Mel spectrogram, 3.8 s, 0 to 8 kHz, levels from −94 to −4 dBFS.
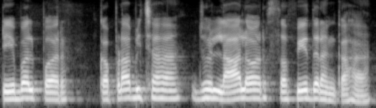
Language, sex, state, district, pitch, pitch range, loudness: Hindi, male, Jharkhand, Garhwa, 175 Hz, 160-185 Hz, -14 LUFS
